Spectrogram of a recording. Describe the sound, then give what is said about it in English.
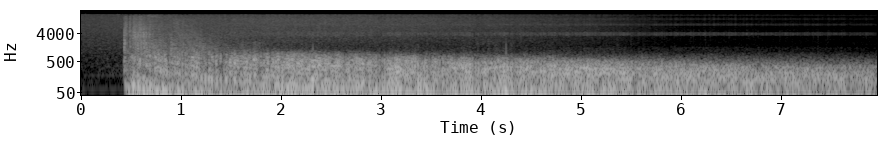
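An atmospheric atomic explosion: a sudden loud blast bursts in, then gives way to a heavy, continuous low roar that rumbles on without letting up. No voices are heard. “And hear the sound of an atmospheric atomic explosion.”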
